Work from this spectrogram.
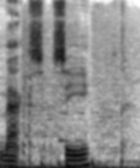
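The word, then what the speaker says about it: Maxx C: because Maxis are good I don't know why I'm pronouncing it like Max Maxi instead of Max C Maxi sounds like I'm saying this but uh yeah it's weird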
